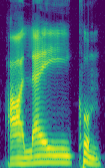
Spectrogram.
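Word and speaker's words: عليكم: So the lay sound is a diphthong.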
